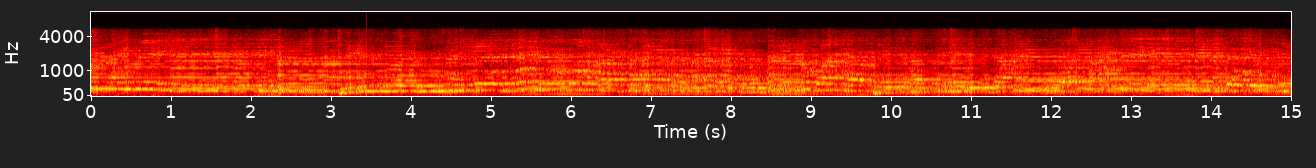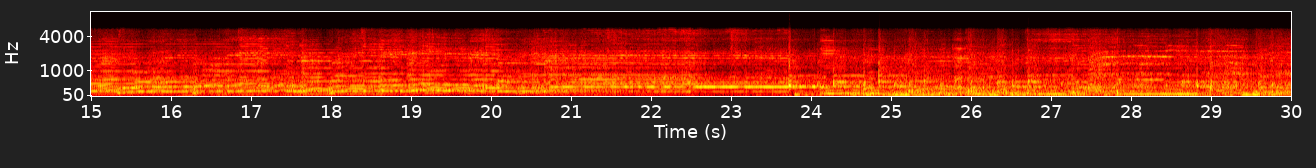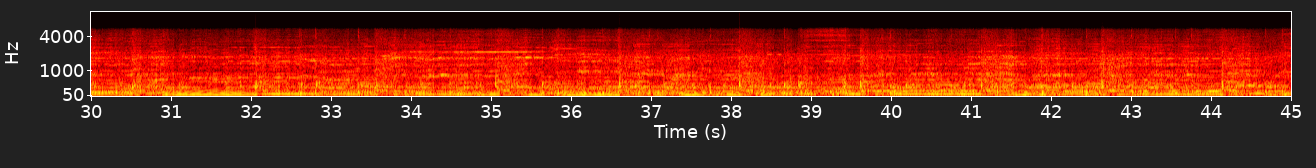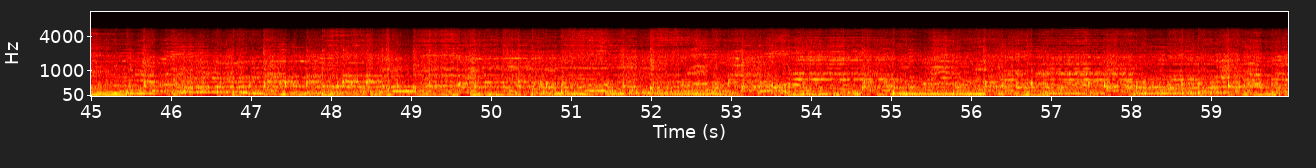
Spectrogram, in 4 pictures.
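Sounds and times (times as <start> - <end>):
band playing a song: 0.0 - 59.9
person singing: 0.0 - 59.9.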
